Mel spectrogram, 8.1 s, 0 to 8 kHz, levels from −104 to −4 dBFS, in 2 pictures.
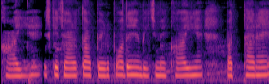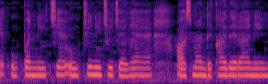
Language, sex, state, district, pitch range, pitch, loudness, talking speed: Hindi, male, Maharashtra, Dhule, 215-230 Hz, 220 Hz, -41 LUFS, 170 wpm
